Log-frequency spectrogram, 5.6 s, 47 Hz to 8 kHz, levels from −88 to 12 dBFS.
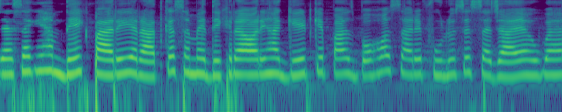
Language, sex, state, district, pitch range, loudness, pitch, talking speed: Hindi, female, Bihar, Katihar, 255-285 Hz, -15 LUFS, 265 Hz, 265 wpm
